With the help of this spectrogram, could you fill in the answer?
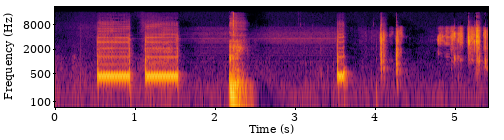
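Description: A phone call to a friend rings out with two steady, buzzing ringback pulses in quick succession, followed by clicks and clattering as the call connects; nobody speaks.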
